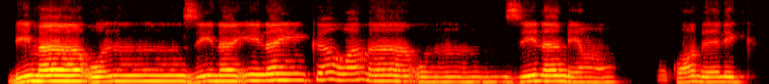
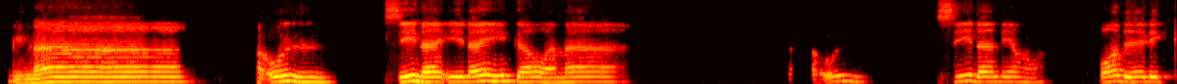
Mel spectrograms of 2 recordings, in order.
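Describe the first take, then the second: First: The lengthened vowels are held only briefly. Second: The lengthened vowels are held very long. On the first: "Kalau qasar" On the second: "itu kalau tul"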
